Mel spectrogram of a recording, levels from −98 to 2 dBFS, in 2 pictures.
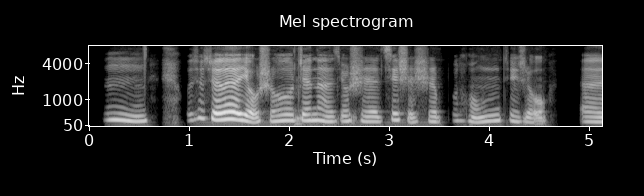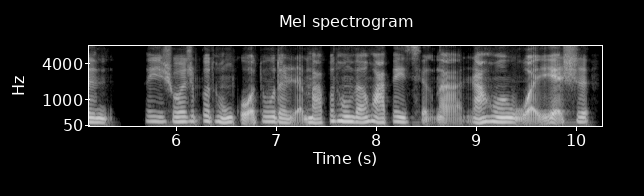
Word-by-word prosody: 嗯， 230 -6 0 0.4
我 225 - -12
就 310 +4 -3
觉 270 -5 +7
得 265 0 +11
有 210 -8 +7
时 175 - -2
候 220 +3 +1
真 220 0 +1
的 200 -5 +1
就 195 +1 -4
是， 185 -4 -2
即 240 +7 -1
使 160 -10 -2
是 180 +1 -4
不 195 +5 -16
同 200 0 -3
这 210 -4 -7
种， 165 -11 -4 0.3
嗯， 170 -4 -2 0.3
可 190 - -15
以 185 -1 -5
说 180 -1 -3
是 190 - -7
不 205 - -8
同 165 -3 -3
国 - - -3
度 185 -1 -5
的 160 -3 -4
人 140 - -8
嘛， 145 -2 -2
不 175 - -9
同 195 -2 0
文 165 -1 -2
化 175 -6 0
背 170 +1 -3
景 160 -1 -11
的， - - -6
然 165 -1 -1
后 175 -3 +1
我 165 - -1
也 - - 0
是， 170 -2 -4
185 Hz, 250 characters per minute, -22 LUFS, 170-215 Hz, 0.4 s, 得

